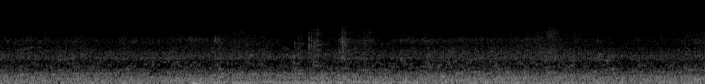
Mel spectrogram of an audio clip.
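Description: A bus engine idles at a distance with a low, steady rumble.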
